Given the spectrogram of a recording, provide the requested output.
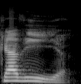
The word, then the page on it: cavilha: provençal; caviho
